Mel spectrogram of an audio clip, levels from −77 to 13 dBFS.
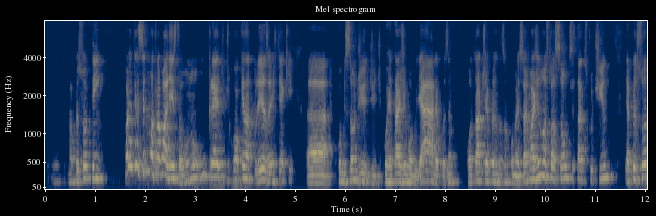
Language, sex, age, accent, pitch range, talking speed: Portuguese, male, 50-69, Brazilian, 190-235 Hz, 210 wpm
